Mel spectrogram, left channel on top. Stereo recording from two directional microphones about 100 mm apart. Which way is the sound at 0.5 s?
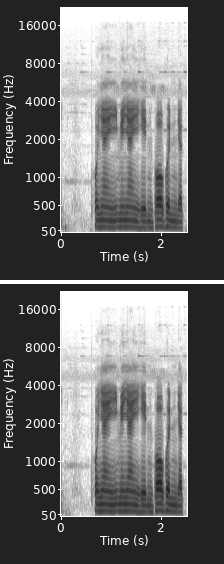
35° right (ahead or behind).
